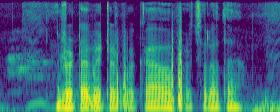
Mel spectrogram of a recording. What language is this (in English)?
Bhojpuri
